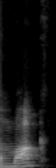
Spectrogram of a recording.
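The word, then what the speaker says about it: Mocch: Oh, is it mock? Because it's spelled, M-O-C-C-H, so mock.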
